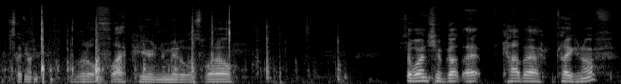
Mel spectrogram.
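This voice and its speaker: A middle-aged Australian vlogger with a mid-range voice and moderate pace hosts a DIY four-wheel-drive channel, and the audio is very noisy. In a casual, matter-of-fact way, he unboxes and installs a product, beginning in a backyard and finishing inside a car cabin.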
